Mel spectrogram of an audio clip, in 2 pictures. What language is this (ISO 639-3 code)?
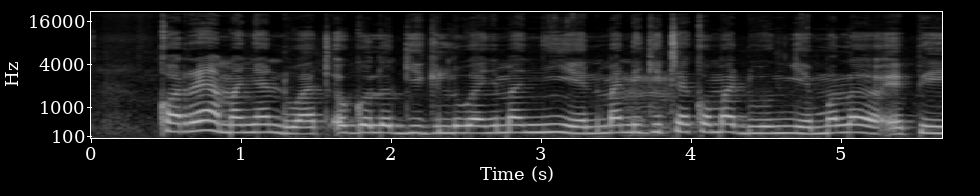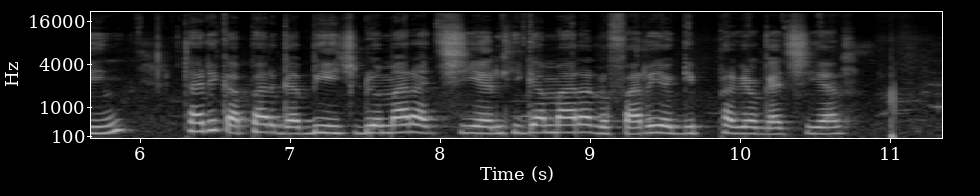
luo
